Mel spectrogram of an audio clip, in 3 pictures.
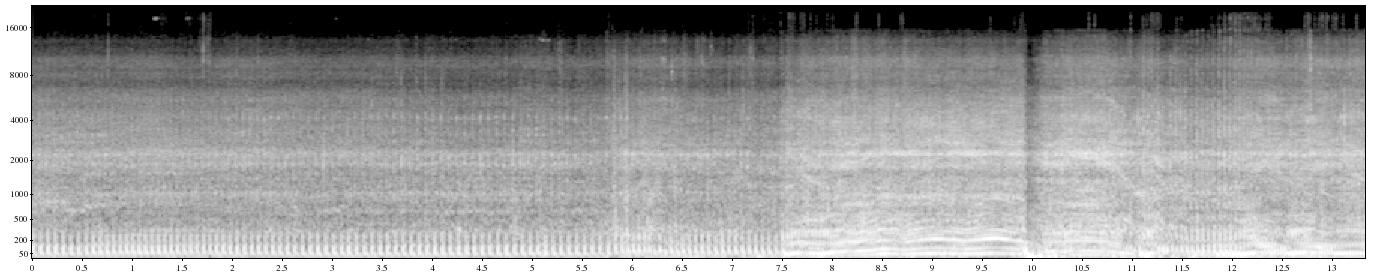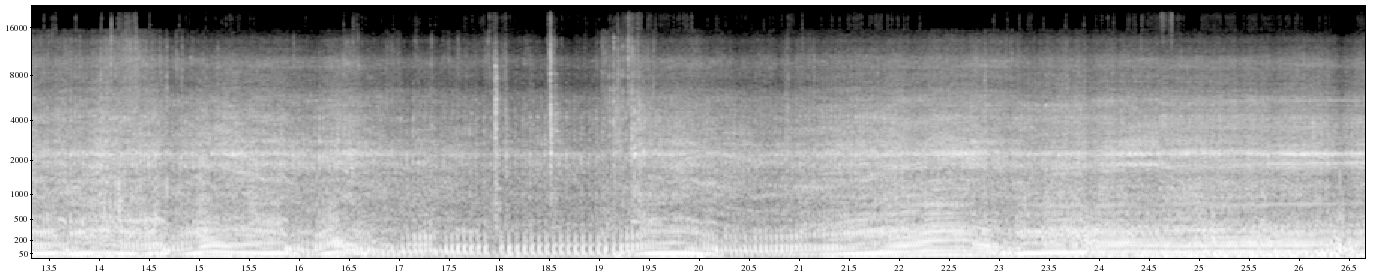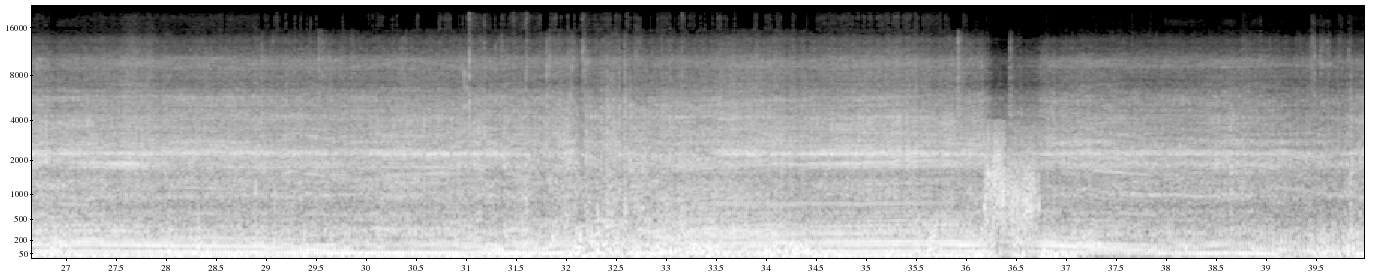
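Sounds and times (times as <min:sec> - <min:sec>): motorcycle engine revving: 0:00.0 - 0:39.9.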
